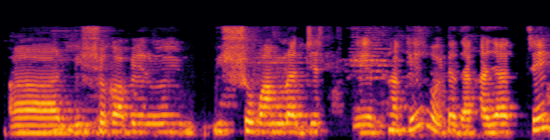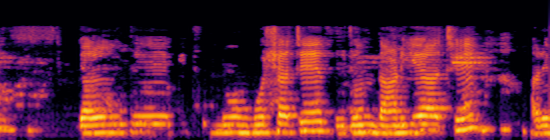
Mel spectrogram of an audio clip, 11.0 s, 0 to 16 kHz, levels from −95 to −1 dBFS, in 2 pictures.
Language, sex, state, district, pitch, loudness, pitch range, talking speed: Bengali, female, West Bengal, Dakshin Dinajpur, 220 Hz, -17 LUFS, 205-235 Hz, 110 wpm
